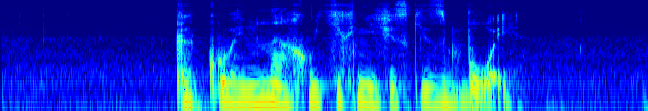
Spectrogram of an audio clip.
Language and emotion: Russian, angry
